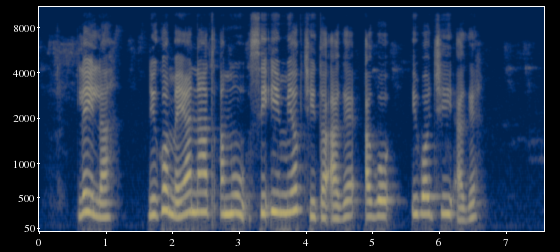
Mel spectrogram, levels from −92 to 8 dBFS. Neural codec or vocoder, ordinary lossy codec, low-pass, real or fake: none; none; 9.9 kHz; real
